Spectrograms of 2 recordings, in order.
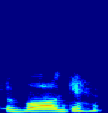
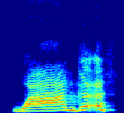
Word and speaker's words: Waag: So in Norwegian, I would say Våg. Okay. But it's like not, you cannot guess that from the pronunciation. In Italy, they're always calling me like Wag.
